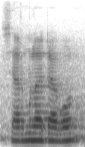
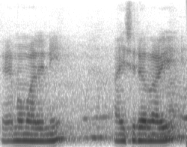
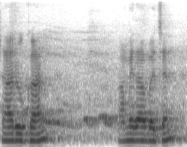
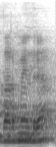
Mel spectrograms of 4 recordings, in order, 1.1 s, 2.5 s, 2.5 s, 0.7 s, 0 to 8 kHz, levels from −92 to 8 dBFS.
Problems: constant background noise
